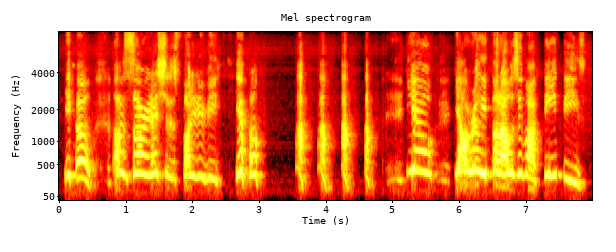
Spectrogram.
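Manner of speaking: high, loud laughing; cracking up at the chat's worry; laughing fit. Real, not acted. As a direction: crack up while talking. Can't stop laughing.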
